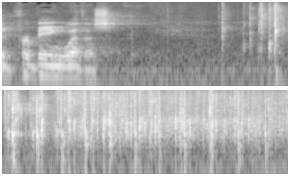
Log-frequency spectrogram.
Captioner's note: applause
